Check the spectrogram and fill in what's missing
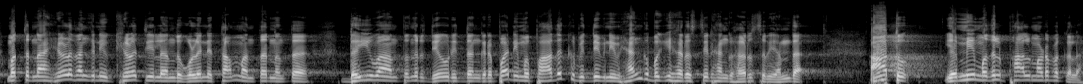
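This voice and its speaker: Male preacher, North Karnataka accent, comic storytelling sermon, high voice, long reverb in a hall. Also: a bit bright. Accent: North Karnataka Kannada. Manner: storytelling with repeated lines and voiced dialogue. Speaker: preacher telling a comic folk tale. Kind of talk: humorous spiritual discourse.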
